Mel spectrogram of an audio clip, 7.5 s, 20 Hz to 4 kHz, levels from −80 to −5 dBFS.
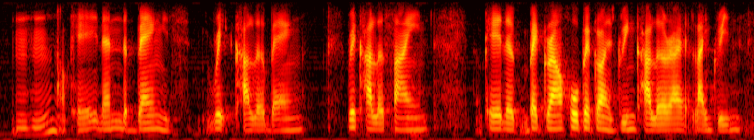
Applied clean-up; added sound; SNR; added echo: none; none; none; none.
